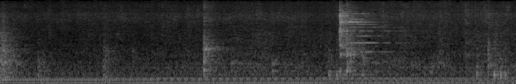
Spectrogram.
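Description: Chole masala mixture stirred in a pan, with a steady sizzle beneath scraping spoon strokes and a couple of sharp metallic clinks against the pan, close and alone.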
